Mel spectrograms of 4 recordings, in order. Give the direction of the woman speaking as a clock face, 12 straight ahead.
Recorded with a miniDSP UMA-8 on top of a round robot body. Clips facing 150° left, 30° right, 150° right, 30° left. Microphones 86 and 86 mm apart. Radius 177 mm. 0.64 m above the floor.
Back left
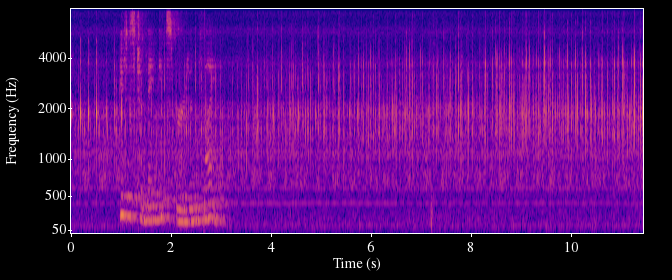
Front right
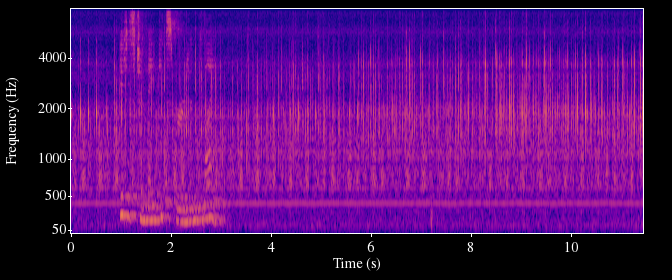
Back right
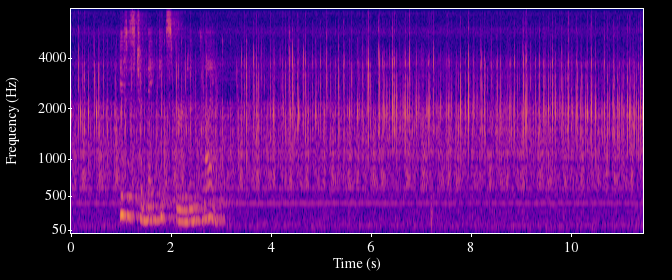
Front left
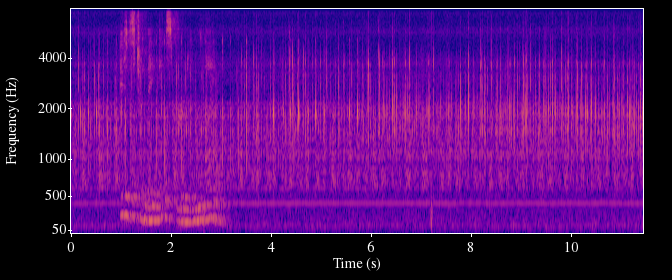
3 o'clock.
